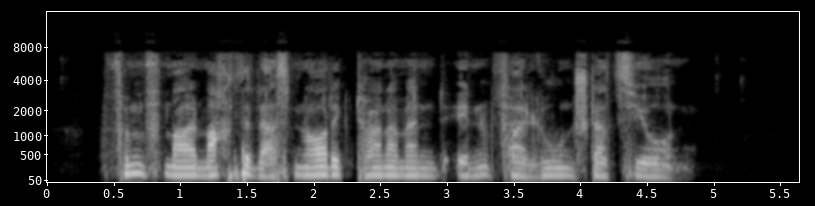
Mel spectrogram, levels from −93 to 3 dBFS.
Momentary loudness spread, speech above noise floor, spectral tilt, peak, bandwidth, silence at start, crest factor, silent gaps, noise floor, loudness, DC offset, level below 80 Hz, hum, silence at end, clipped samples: 9 LU; 50 dB; -5.5 dB/octave; -8 dBFS; 7.6 kHz; 0.45 s; 20 dB; none; -75 dBFS; -26 LUFS; under 0.1%; -54 dBFS; none; 0.95 s; under 0.1%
